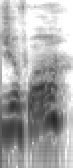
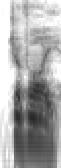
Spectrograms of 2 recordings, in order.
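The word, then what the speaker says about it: Jovoy: did i get the sample from was it javoir maybe javoy apparently that's how you that's how you pronounce it apparently i've been i've been corrected so i bought a few samples from javoy i'm loving samples at the minute i'm big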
